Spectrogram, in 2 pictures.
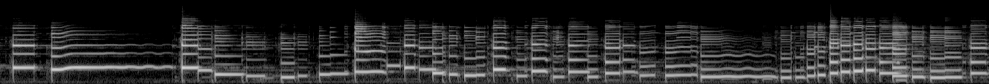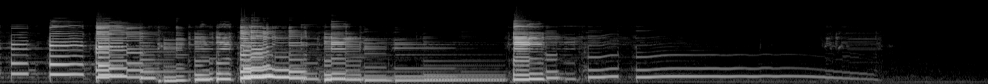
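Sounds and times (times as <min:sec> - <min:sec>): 
clean blues guitar solo: 0:00.0 - 0:19.7.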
